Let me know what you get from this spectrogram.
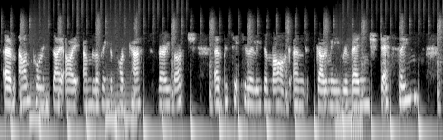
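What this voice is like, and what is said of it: British accent, not Australian. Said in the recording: “I live in Australia, but I'm British, which is why I don't have an Australian accent.”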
